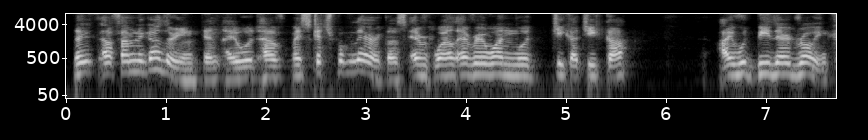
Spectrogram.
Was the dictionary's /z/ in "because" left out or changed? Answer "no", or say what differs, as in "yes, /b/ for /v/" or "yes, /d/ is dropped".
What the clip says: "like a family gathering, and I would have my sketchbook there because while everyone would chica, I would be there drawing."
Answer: yes, /z/ is dropped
